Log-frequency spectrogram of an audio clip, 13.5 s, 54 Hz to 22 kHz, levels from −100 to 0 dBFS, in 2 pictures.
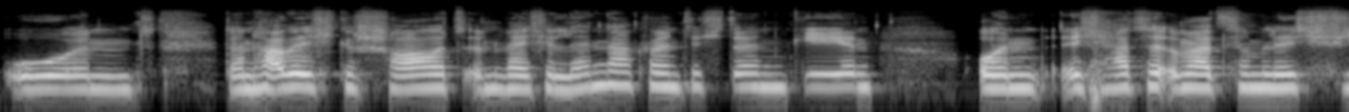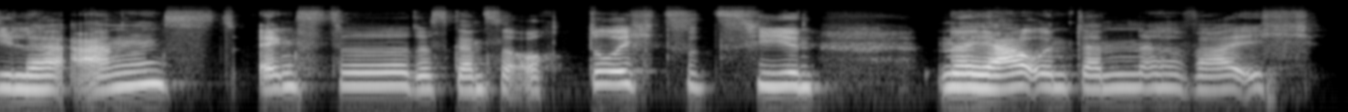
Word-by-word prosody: und 190 Hz, 0 st, -3 dB, 0.4 s
dann 190 Hz, +2 st, -3 dB
habe 200 Hz, +2 st, +6 dB
ich 210 Hz, 0 st, -3 dB
geschaut, 205 Hz, 0 st, 0 dB
in 195 Hz, 0 st, -7 dB
welche 195 Hz, +1 st, -2 dB
Länder 220 Hz, +5 st, -2 dB
könnte 220 Hz, -1 st, -3 dB
ich 220 Hz, 0 st, -11 dB
denn 210 Hz, 0 st, -4 dB
gehen 210 Hz, 0 st, -2 dB, 0.5 s
und 200 Hz, -1 st, +1 dB
ich 200 Hz, -1 st, -3 dB
hatte 210 Hz, +2 st, +1 dB
immer 205 Hz, -1 st, +3 dB
ziemlich 205 Hz, 0 st, -1 dB
viele 195 Hz, -1 st, +1 dB
Angst 240 Hz, +5 st, 0 dB
Ängste 225 Hz, +2 st, 0 dB
das 190 Hz, 0 st, -6 dB
Ganze 185 Hz, +1 st, -4 dB
auch 175 Hz, -, -6 dB, 0.2 s
durchzuziehen. 225 Hz, -2 st, -1 dB, 0.6 s
Na 215 Hz, 0 st, +6 dB
ja 205 Hz, +1 st, +9 dB
und 210 Hz, -1 st, 0 dB
dann, 200 Hz, +2 st, -4 dB
äh, 205 Hz, -2 st, -8 dB
war 190 Hz, +1 st, -2 dB
ich 410 Hz, -, -10 dB
205 Hz, 140 wpm, -23 LUFS, 195-215 Hz, 0.6 s, ja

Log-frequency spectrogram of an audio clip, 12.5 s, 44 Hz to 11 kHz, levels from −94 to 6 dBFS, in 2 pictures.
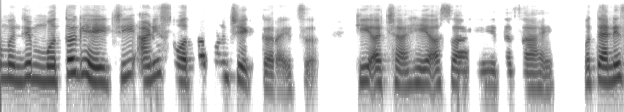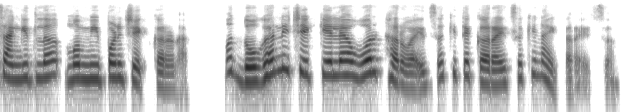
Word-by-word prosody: म्हणजे 235 Hz, 0 st, +1 dB
मतं 215 Hz, +7 st, +5 dB
घ्यायची 245 Hz, 0 st, +3 dB
आणि 245 Hz, +7 st, +1 dB
स्वतः 205 Hz, -5 st, 0 dB
पण 260 Hz, -2 st, -9 dB
चेक 225 Hz, -, +1 dB
करायचं. -, -, -7 dB, 0.4 s
की 205 Hz, -, -1 dB
अच्छा 185 Hz, -2 st, 0 dB
हे 185 Hz, 0 st, -2 dB
असं 185 Hz, 0 st, -2 dB
आहे, 165 Hz, 0 st, -5 dB
तसं 160 Hz, -1 st, -8 dB
आहे. 150 Hz, -2 st, -5 dB, 0.3 s
मग 195 Hz, -, -3 dB
त्याने 215 Hz, +2 st, +6 dB
सांगितलं, 240 Hz, +1 st, 0 dB
मग 230 Hz, +2 st, 0 dB
मी 230 Hz, 0 st, 0 dB
पण 245 Hz, -1 st, +2 dB
चेक 200 Hz, -4 st, -1 dB
करणार. 145 Hz, -3 st, -7 dB, 0.4 s
मग 320 Hz, -7 st, -5 dB
दोघांनी 260 Hz, -, +4 dB
चेक 290 Hz, -5 st, 0 dB
केल्यावर 275 Hz, +1 st, +4 dB
ठरवायचं, 170 Hz, 0 st, -3 dB
की 295 Hz, -, -9 dB
ते 270 Hz, -, 0 dB
करायचं 185 Hz, +3 st, -1 dB
की 285 Hz, -, -10 dB
नाही 260 Hz, -, -6 dB
करायचं. -, -, -17 dB
220 Hz, 165 wpm, -23 LUFS, 185-255 Hz, 0.4 s, त्याने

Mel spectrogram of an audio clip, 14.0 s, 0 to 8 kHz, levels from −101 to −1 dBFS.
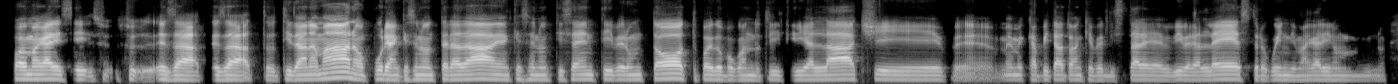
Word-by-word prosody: Poi 125 Hz, -1 st, +4 dB
magari 125 Hz, 0 st, +5 dB
si 120 Hz, +1 st, -6 dB
s 100 Hz, -, -17 dB, 0.2 s
s -, -, -9 dB
esatto, 110 Hz, -3 st, +2 dB
esatto, 110 Hz, -1 st, 0 dB
ti 120 Hz, -, -8 dB
dà 115 Hz, 0 st, +4 dB
una 120 Hz, +1 st, +4 dB
mano, 150 Hz, +1 st, +8 dB
oppure 120 Hz, +2 st, +2 dB
anche 110 Hz, +1 st, -1 dB
se 115 Hz, +1 st, -9 dB
non 115 Hz, -1 st, -3 dB
te 115 Hz, -, -3 dB
la 115 Hz, 0 st, +1 dB
da 125 Hz, +1 st, +5 dB
e -, -, +1 dB
anche 115 Hz, 0 st, -8 dB
se 115 Hz, +1 st, -9 dB
non 115 Hz, 0 st, -7 dB
ti 115 Hz, -, -13 dB
senti 120 Hz, +1 st, -4 dB
per 115 Hz, 0 st, -3 dB
un 115 Hz, 0 st, -7 dB
tot, 135 Hz, +1 st, +2 dB
poi 120 Hz, -1 st, -3 dB
dopo 110 Hz, -1 st, -5 dB
quando 110 Hz, -1 st, -8 dB
ti 115 Hz, +3 st, -10 dB
ti 115 Hz, -, -25 dB
riallacci 115 Hz, -1 st, -1 dB
pe -, -, -9 dB
a -, -, -19 dB
me 115 Hz, -, -12 dB
m'è 115 Hz, 0 st, -8 dB
capitato 115 Hz, 0 st, -6 dB
anche 115 Hz, -1 st, -9 dB
per 105 Hz, 0 st, -10 dB
di 100 Hz, -, -15 dB
stare, 110 Hz, 0 st, -6 dB
vivere 110 Hz, +1 st, -5 dB
all'estero, 115 Hz, 0 st, 0 dB
quindi 110 Hz, -1 st, -8 dB
magari 110 Hz, +1 st, -6 dB
non 105 Hz, -1 st, -15 dB
115 Hz, 200 wpm, -24 LUFS, 110-120 Hz, 0.2 s, mano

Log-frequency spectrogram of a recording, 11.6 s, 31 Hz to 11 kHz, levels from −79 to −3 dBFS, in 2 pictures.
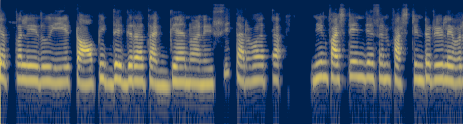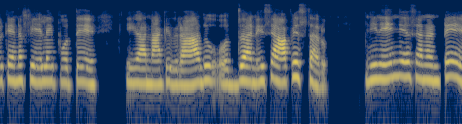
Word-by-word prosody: చెప్పలేదు, 255 Hz, -3 st, +1 dB, 0.2 s
ఏ -, -, -3 dB, 0.2 s
టాపిక్ 215 Hz, +3 st, +4 dB
దగ్గర 245 Hz, 0 st, +2 dB, 0.2 s
తగ్గాను 220 Hz, +2 st, 0 dB
అనేసి 210 Hz, +11 st, -5 dB, 0.2 s
తర్వాత, 250 Hz, +2 st, -2 dB, 0.6 s
నేను 285 Hz, 0 st, -1 dB
ఫస్టేం 265 Hz, +3 st, +3 dB
జేసాను. 270 Hz, -1 st, -3 dB
ఫస్ట్ 230 Hz, +4 st, -2 dB
ఇంటర్వ్యూలో 255 Hz, -1 st, 0 dB
ఎవరికైనా 240 Hz, +2 st, -2 dB
ఫెయిలయిపోతే 230 Hz, -1 st, -3 dB, 0.6 s
ఇగ 220 Hz, -, -3 dB, 0.2 s
నాకిది 205 Hz, 0 st, -1 dB
రాదు, 220 Hz, +5 st, +4 dB, 0.2 s
వద్దు 210 Hz, +4 st, +1 dB
అనేసి 235 Hz, +4 st, -2 dB
ఆపేస్తారు. 285 Hz, +5 st, +1 dB, 0.6 s
నేనేం 260 Hz, +2 st, +2 dB
జేసానంటే, 270 Hz, -1 st, 0 dB
245 Hz, 115 wpm, -20 LUFS, 225-260 Hz, 0.6 s, టాపిక్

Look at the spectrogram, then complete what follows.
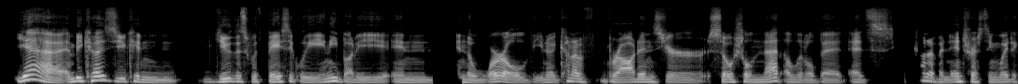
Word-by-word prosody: Yeah, 185 Hz, -, +7 dB
and 120 Hz, +5 st, +2 dB
because 175 Hz, +3 st, +4 dB
you 135 Hz, -1 st, +2 dB
can 105 Hz, -6 st, -3 dB, 0.3 s
do 130 Hz, +4 st, +4 dB
this 135 Hz, -2 st, -1 dB
with 110 Hz, -1 st, -6 dB
basically 110 Hz, -3 st, +1 dB
anybody 110 Hz, -6 st, -1 dB
in 105 Hz, -1 st, -5 dB, 0.3 s
in 115 Hz, -, -4 dB
the 105 Hz, -, 0 dB
world, 100 Hz, 0 st, +1 dB
you 100 Hz, -3 st, -8 dB
know, 110 Hz, -, -3 dB
it 105 Hz, -, -6 dB
kind 150 Hz, -, -1 dB
of 115 Hz, -5 st, -1 dB
broadens 110 Hz, +1 st, +1 dB
your 105 Hz, -3 st, -4 dB
social 115 Hz, -2 st, 0 dB
net 115 Hz, +10 st, +2 dB
a 110 Hz, -, -3 dB
little 105 Hz, -2 st, -6 dB
bit; 100 Hz, 0 st, -5 dB
it's 110 Hz, -3 st, -4 dB, 0.3 s
kind 170 Hz, -, +1 dB
of 120 Hz, -, -5 dB
an 105 Hz, -, -4 dB
interesting 115 Hz, -3 st, -2 dB
way 110 Hz, -, -1 dB
to 105 Hz, -, -7 dB
110 Hz, 195 wpm, -25 LUFS, 105-130 Hz, 0.3 s, Yeah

